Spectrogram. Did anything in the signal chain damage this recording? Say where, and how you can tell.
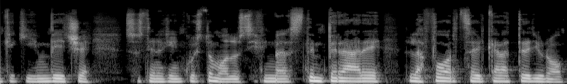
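Yes. At 2.75 s, just after "in questo modo si", the speech jumps abruptly forward with a brief blip, and the continuity of the sentence breaks. On the waveform this shows as a sudden discontinuity where the envelope does not join up. The spectrogram shows a thin vertical broadband stripe with mismatched formant tracks on either side. The stage is network delivery to playback. The likely cause is a stream segment skipped: one chunk failed to load, and the player resumed with the next.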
